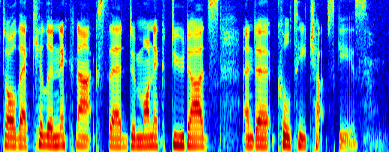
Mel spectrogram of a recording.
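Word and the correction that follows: tchotchke: Did I say that right? We don't say the word tchotskis here. – I thought it was a tchotchki.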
